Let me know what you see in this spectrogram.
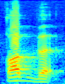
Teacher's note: Qab dan ba bila qalqalah kita pepeskan mulut menghasilkan bunyi ba itu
